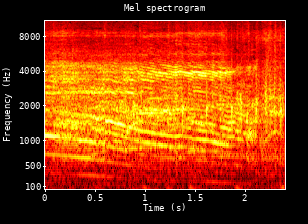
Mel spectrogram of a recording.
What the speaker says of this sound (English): please help me welcome a big round of applause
